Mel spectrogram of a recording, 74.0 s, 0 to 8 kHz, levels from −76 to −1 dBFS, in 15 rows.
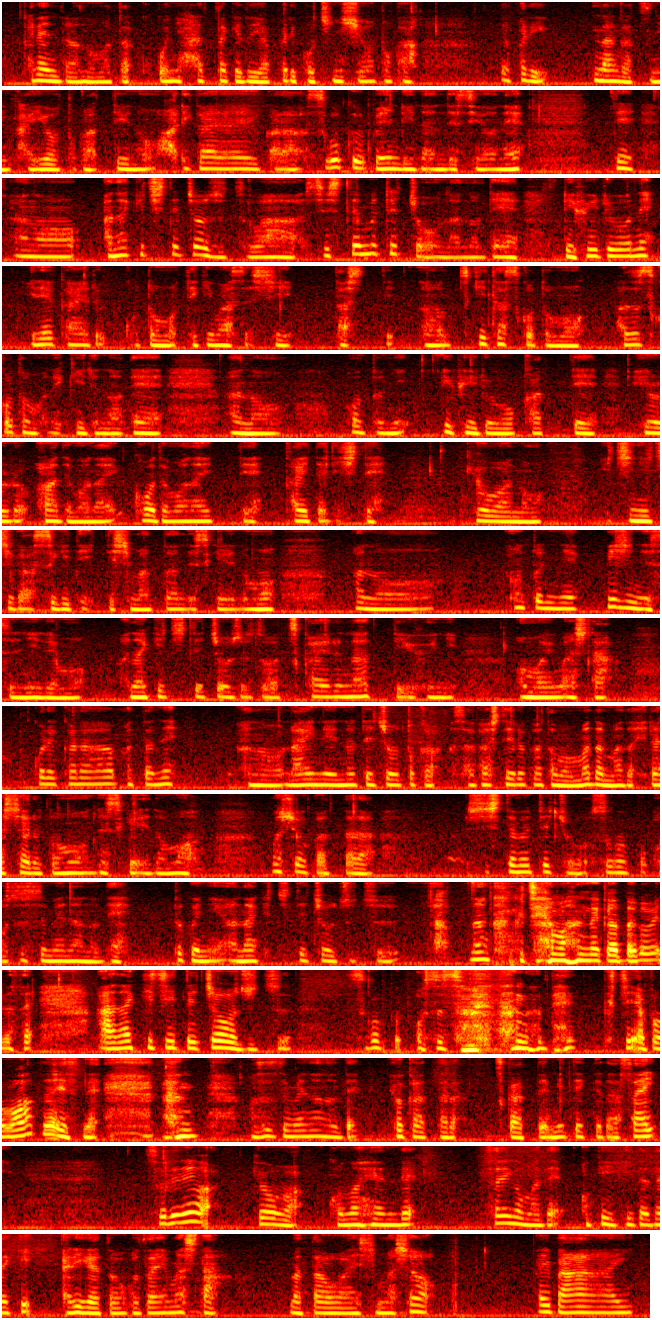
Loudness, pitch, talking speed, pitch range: -23 LUFS, 190 Hz, 320 characters per minute, 175-205 Hz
